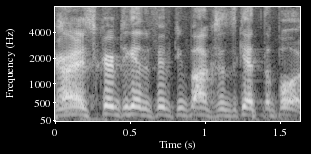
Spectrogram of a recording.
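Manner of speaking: high, fast, eager voice.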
